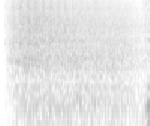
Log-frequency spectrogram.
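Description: Street ambience: a steady hiss with the low rumble of a vehicle engine running, easing slightly near the end.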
